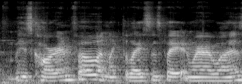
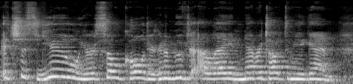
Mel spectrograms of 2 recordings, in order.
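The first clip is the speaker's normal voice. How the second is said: put-on angry boyfriend; 7 semitones higher than usual. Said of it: "he's like".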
